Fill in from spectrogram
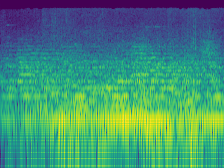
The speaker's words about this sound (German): Die Glocken trugen die Botschaft hinaus.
